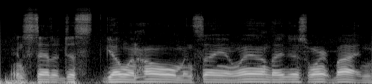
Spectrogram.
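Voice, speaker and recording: There is noticeable background noise behind this man with a Southern US accent. He talks at a medium pitch and a moderate pace. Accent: US South. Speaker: fishing channel host. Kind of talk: outdoor fishing vlog commentary. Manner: casual, excited; quiet, hushed.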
